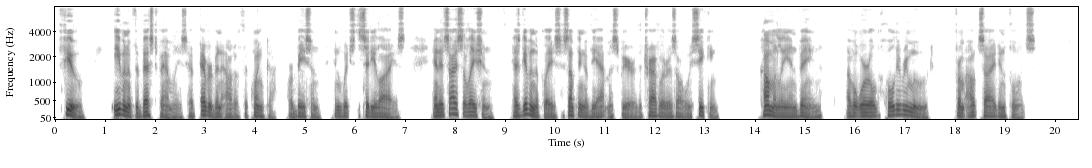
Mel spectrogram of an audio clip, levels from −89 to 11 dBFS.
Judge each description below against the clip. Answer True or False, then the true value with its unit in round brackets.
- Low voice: True (85 Hz)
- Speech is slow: False (150 wpm)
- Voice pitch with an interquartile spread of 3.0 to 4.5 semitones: False (4.9 semitones)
